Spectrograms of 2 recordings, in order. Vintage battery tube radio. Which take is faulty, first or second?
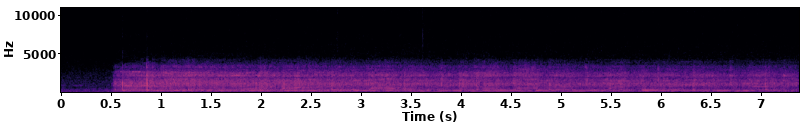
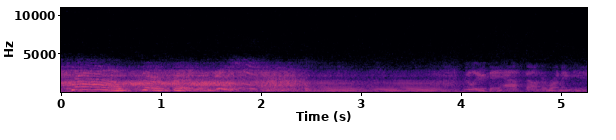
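first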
